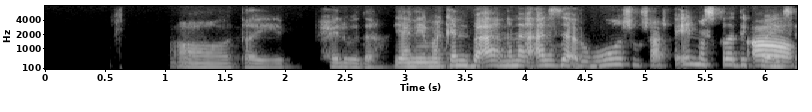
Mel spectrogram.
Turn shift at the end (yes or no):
yes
